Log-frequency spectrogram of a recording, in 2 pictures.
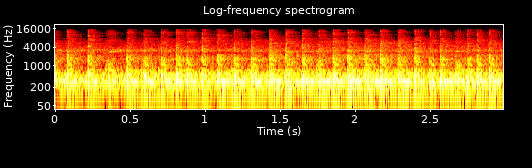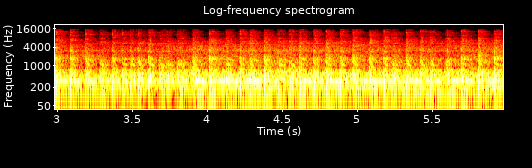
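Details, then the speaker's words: String trimmer (two-stroke) that would not start, after coil test and new spark plug: buzzy high-rev drone with ragged, wavering note and uneven firing, running rough; owner suspects the carburetor needs cleaning. "this thing sounds like the carburetor needs cleaned on it"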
